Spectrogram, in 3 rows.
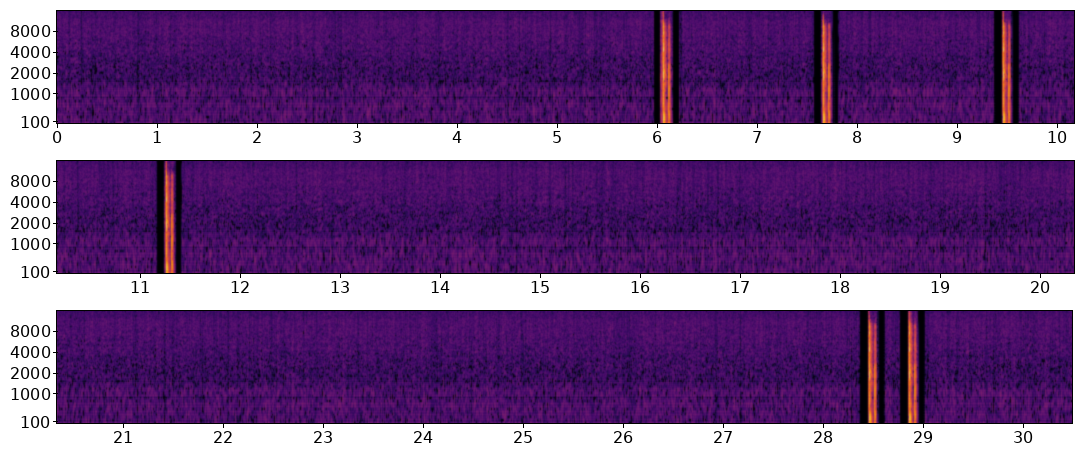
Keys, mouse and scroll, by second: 9.5 shift+click, 28.8 double click, 30.0 alt+scroll up 1.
